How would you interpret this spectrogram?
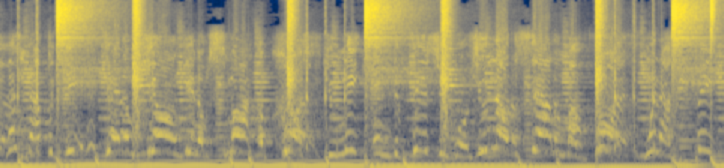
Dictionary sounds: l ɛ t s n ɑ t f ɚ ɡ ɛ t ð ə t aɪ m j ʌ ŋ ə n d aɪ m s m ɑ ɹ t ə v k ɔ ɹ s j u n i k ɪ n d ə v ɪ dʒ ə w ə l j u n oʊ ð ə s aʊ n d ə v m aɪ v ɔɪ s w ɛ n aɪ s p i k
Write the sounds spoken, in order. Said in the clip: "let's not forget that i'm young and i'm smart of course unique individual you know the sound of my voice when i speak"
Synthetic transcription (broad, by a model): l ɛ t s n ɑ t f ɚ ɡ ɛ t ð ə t aɪ m j ʌ ŋ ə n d aɪ m s m ɑ ɹ t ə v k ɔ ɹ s j u n i k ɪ n d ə v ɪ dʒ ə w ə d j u n oʊ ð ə s aʊ n d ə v m aɪ b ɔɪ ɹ w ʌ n aɪ s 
